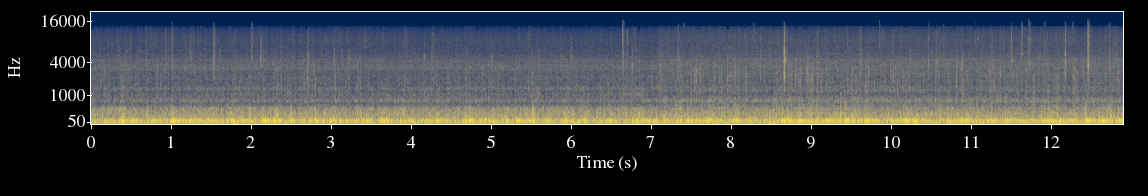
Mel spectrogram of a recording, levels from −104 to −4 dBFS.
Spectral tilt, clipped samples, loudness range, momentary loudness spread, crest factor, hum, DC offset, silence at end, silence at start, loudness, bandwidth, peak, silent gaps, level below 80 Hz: -7.5 dB/octave; under 0.1%; 2 LU; 5 LU; 16 dB; none; under 0.1%; 0 s; 0 s; -21 LUFS; 8.8 kHz; -4 dBFS; none; -22 dBFS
